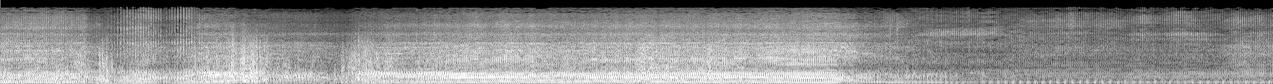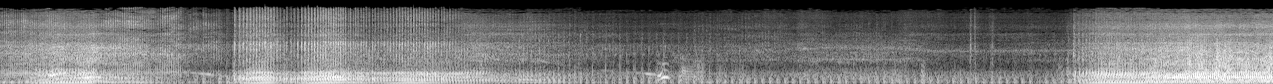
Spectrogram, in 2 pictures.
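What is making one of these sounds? A single-cylinder quad bike engine revs hard, then drops back and revs again.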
